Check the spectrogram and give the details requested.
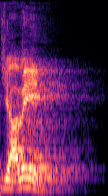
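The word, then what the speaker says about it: Yahvé: saber hermanos es que la pronunciación correcta es llave y jehová es un artificio hoy en día ningún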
